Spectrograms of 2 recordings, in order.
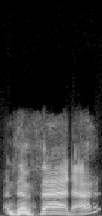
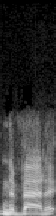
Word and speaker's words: Nevada: and that comes from there is a way that people from Nevada expect you to pronounce their name it and it is Nevada and it's not Nevada I did receive some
